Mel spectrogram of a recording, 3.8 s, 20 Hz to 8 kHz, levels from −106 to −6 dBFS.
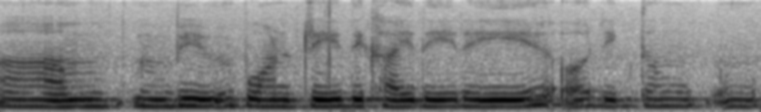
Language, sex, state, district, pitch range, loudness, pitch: Hindi, female, Chhattisgarh, Raipur, 175-185 Hz, -14 LUFS, 180 Hz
